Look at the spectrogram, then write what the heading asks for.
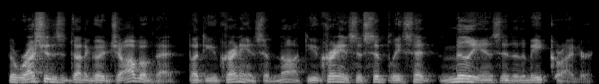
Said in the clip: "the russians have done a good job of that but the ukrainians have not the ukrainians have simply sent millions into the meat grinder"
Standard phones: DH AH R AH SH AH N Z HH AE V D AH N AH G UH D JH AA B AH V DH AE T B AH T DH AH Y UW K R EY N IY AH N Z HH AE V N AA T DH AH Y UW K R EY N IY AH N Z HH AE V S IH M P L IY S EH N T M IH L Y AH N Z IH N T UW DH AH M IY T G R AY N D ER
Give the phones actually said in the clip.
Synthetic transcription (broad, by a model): DH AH R AH SH AH N Z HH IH V D AH N AH G UH D JH AA B AH V DH AE T B AH T DH AH Y UW K R EY N IY AH N Z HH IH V N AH T DH AH Y UW K R EY N IY AH N Z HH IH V S IH M P L IY S EH T M IH L Y AH N Z IH N T UW DH AH M IY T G R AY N D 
